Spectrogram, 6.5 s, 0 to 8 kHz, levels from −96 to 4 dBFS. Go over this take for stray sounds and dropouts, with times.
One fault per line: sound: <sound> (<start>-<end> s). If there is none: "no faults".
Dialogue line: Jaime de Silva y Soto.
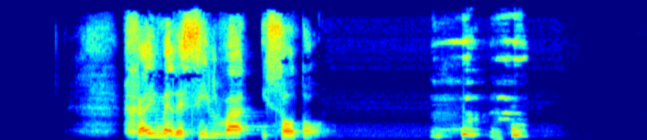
sound: cough (4.3-5.3 s)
